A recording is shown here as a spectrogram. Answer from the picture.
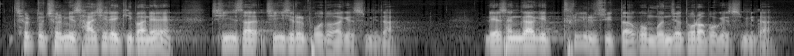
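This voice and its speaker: Over a quiet background, a man with a medium pitch and vocal fry speaks at a moderate pace with lively intonation. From South Korea. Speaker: newspaper publisher. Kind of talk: opening speech. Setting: conference hall. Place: hall. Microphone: podium.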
